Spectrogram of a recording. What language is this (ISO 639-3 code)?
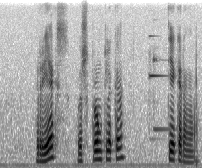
afr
